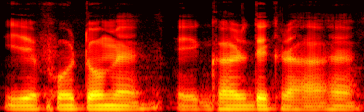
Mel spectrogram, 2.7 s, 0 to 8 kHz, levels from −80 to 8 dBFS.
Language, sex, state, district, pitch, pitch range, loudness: Hindi, male, Arunachal Pradesh, Lower Dibang Valley, 95 Hz, 90-95 Hz, -20 LUFS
